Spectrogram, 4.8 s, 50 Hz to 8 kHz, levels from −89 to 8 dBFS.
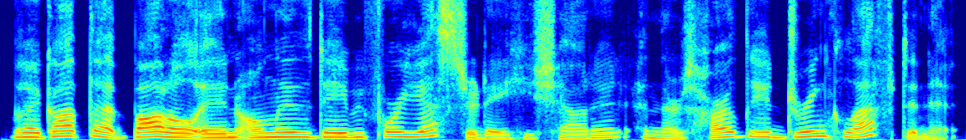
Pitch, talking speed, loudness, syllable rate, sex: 235 Hz, 260 wpm, -18 LUFS, 6.4 syllables/s, female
